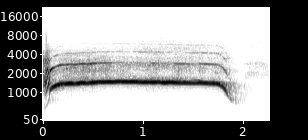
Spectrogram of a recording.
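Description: A young woman's loud, high-pitched scream, held on one steady note for nearly two seconds before dropping off at the end.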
